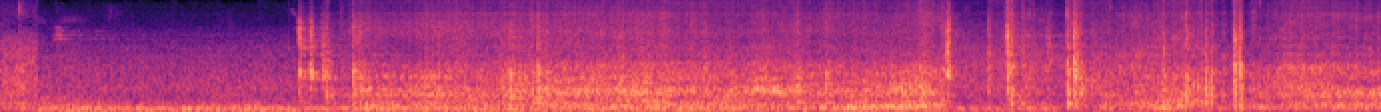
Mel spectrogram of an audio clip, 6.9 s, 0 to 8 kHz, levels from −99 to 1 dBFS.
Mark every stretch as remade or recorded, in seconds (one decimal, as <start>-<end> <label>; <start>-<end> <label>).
0.0-0.8 recorded; 0.8-2.1 remade; 2.1-6.9 recorded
